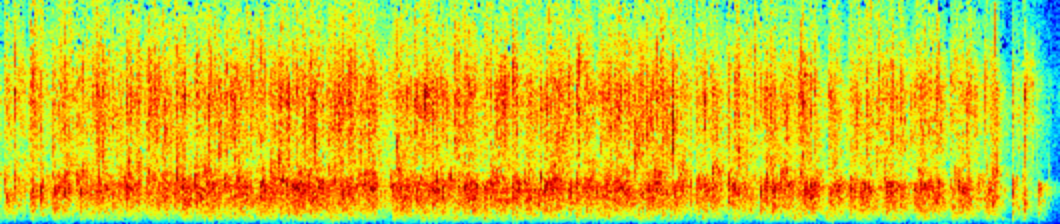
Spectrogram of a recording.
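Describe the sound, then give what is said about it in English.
A live audience gives sustained applause as Tony Evans is introduced, loud and dense, with many hands clapping in a continuous roar for about ten seconds before tapering off at the end. No voices stand out. “Please give him the biggest round of applause of all because, well, he's our boss, Tony Evans.”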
